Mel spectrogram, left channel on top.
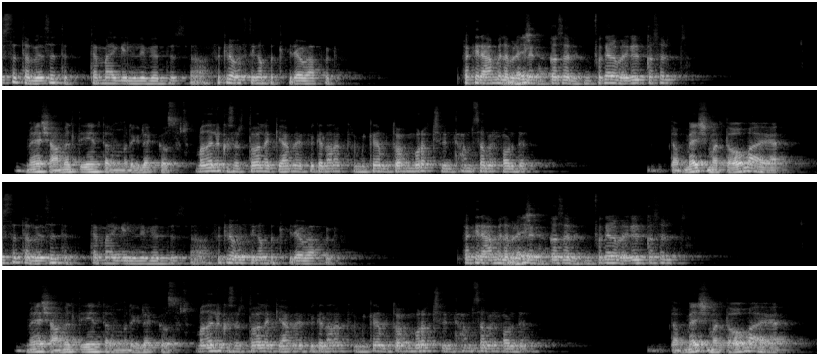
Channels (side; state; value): both; normal; correlation 0.81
